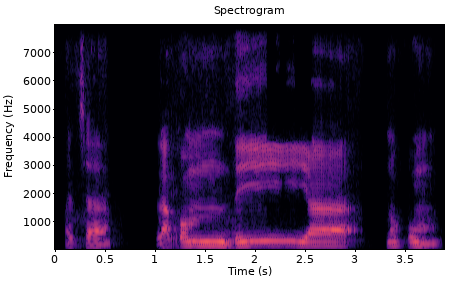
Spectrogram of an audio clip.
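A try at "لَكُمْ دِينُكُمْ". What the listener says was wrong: ইয়া তো পাবে না, ইয়া তো লিখবেন, ইয়া তো বলবেন না, কারণ ইয়াটা কার সাথে আছে? ইয়া তো দালের সাথে আছে। জি, লাকুম দিনুকুম।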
